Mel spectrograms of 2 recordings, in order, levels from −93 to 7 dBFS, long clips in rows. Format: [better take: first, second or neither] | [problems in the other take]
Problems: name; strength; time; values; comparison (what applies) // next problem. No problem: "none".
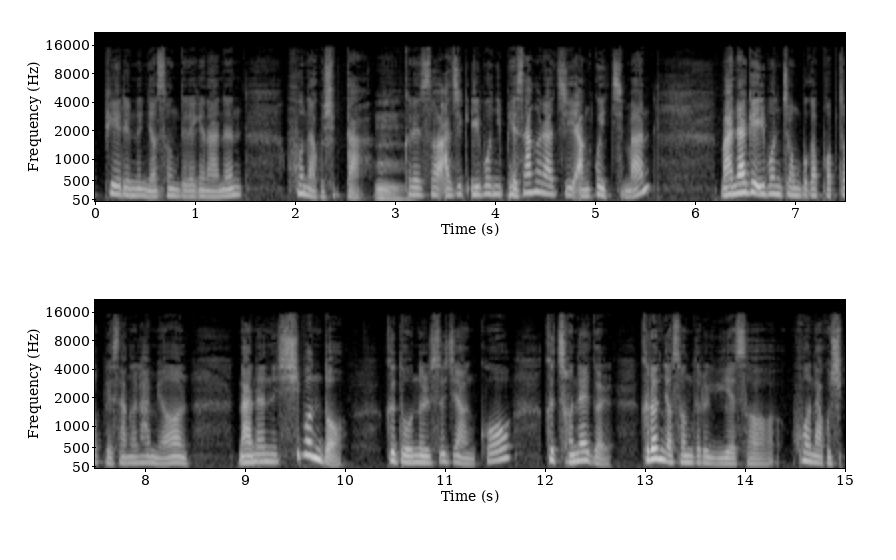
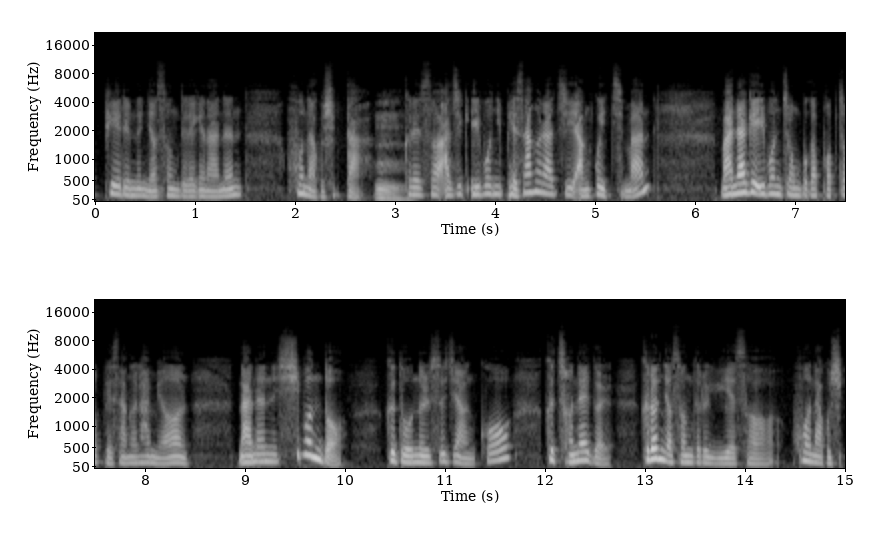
first | muffled; slightly; fading above 3.5 kHz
